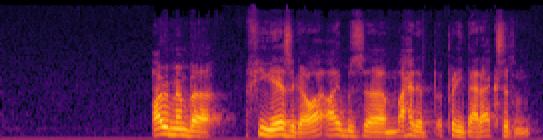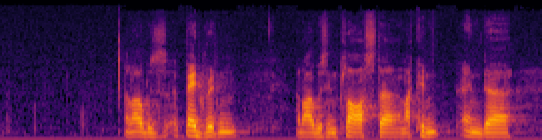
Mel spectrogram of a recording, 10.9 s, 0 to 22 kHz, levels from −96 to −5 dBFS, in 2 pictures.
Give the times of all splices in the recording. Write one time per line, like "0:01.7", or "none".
0:02.3

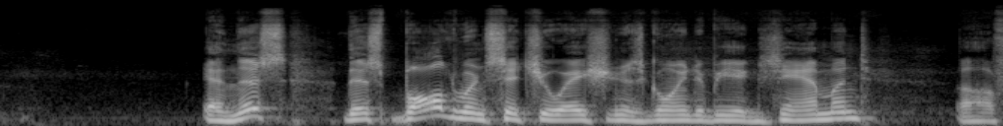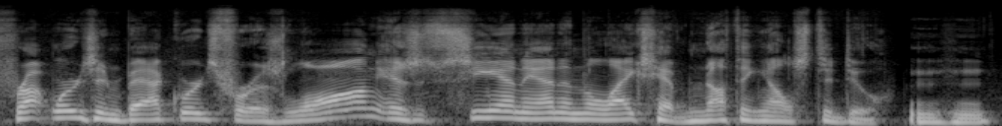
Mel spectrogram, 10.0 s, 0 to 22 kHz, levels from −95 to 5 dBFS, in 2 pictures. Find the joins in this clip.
none

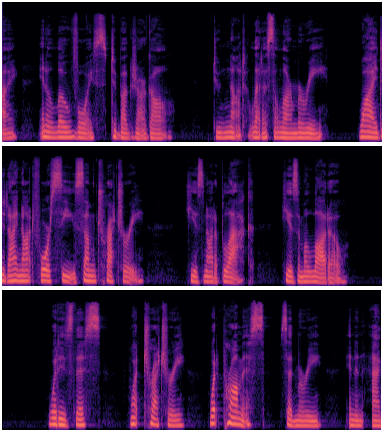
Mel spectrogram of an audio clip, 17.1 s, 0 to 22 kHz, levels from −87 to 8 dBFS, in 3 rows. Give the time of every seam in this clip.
0:05.3

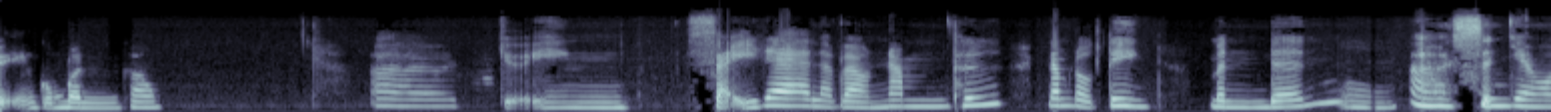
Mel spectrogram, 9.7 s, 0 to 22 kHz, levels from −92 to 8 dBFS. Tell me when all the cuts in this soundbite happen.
0:03.1
0:08.7

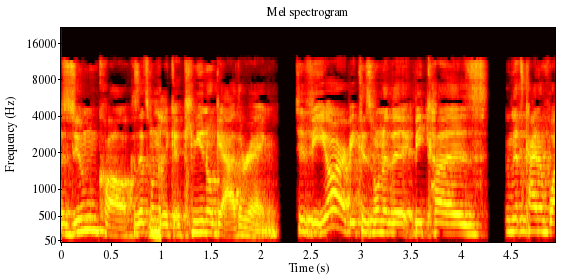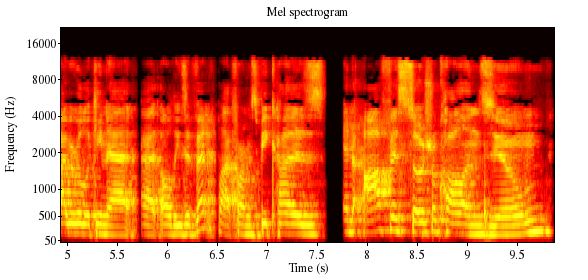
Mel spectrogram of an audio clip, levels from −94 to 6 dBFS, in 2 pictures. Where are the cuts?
0:01.0
0:03.5

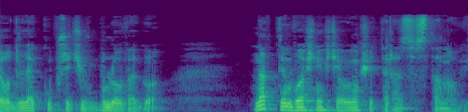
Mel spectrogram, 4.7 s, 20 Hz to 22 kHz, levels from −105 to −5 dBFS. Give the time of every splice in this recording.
0:02.4

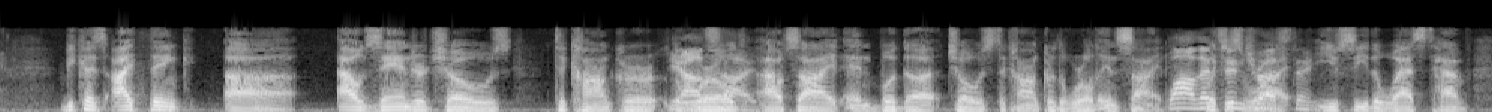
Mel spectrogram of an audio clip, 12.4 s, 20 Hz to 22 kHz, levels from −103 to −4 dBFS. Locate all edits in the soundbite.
none

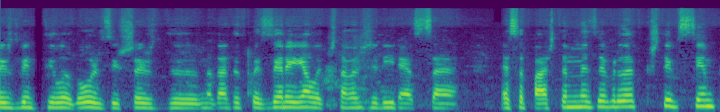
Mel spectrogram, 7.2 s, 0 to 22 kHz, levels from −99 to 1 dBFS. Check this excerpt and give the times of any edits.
none

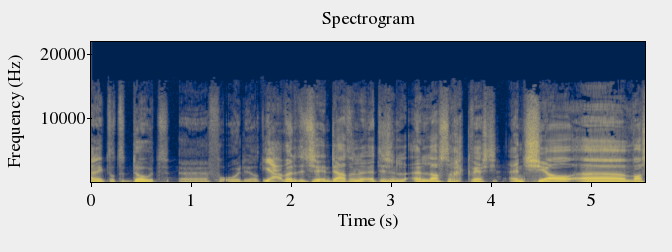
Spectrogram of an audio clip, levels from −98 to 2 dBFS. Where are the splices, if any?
0:01.7
0:04.0

